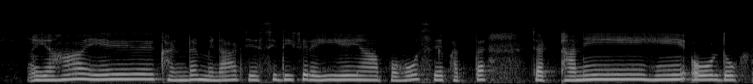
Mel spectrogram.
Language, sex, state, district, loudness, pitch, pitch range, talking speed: Hindi, female, Uttar Pradesh, Deoria, -32 LUFS, 210 Hz, 200-225 Hz, 135 wpm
